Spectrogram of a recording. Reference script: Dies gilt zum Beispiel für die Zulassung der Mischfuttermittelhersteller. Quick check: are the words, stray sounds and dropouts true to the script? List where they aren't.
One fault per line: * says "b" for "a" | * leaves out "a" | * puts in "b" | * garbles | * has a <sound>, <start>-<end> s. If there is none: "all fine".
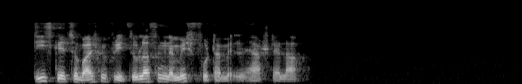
all fine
